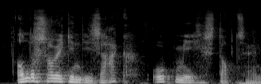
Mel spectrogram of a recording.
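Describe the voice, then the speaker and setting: In a Flemish accent, a man with a dark, mellow tone talks at a fairly quick pace. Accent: Flemish Dutch. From Belgium, Ghent. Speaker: professor of mathematics and philosophy. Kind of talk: interview, personal story. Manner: hesitant, many fillers.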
